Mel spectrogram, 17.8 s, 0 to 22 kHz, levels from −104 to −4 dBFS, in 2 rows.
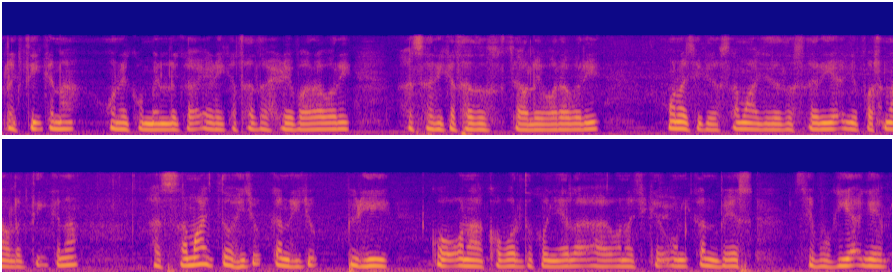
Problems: none marked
